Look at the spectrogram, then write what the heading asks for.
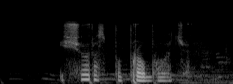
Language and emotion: Russian, neutral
